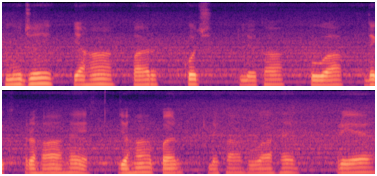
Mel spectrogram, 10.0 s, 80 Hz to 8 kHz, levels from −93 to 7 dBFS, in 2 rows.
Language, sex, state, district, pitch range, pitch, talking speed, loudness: Hindi, male, Madhya Pradesh, Katni, 115-145 Hz, 125 Hz, 90 wpm, -19 LUFS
